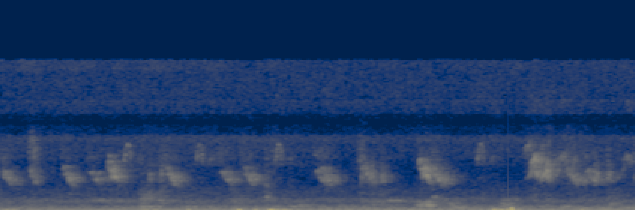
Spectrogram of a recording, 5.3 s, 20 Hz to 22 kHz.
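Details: Birds singing in an abandoned garden in Rhyl in June 2021: several short, high chirping notes in quick bursts run throughout, faint against a low steady hum, with a few soft thumps.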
